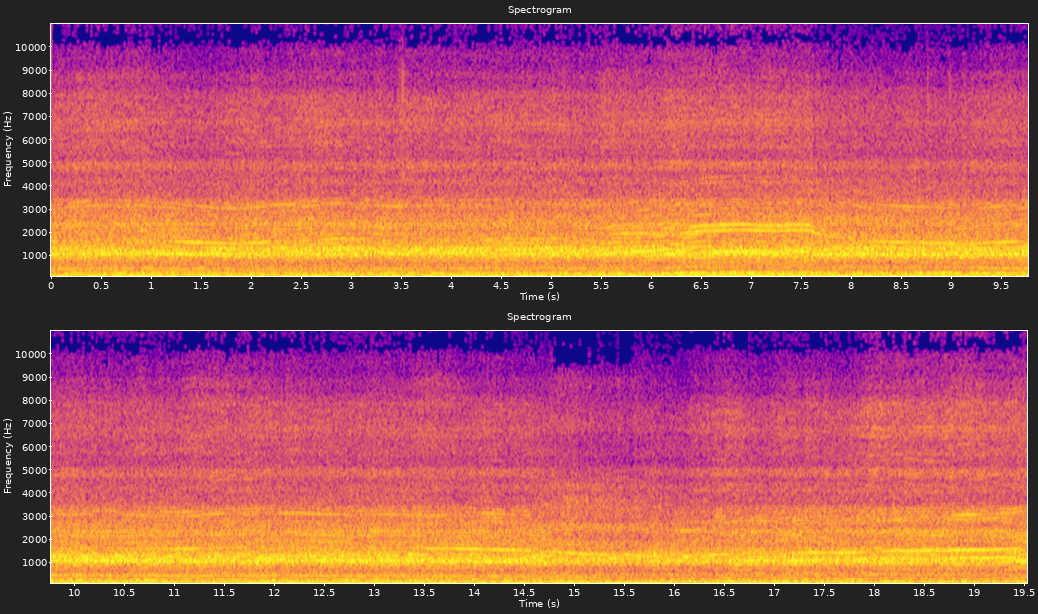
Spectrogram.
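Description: A snowmobile engine drones loudly and steadily up close.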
